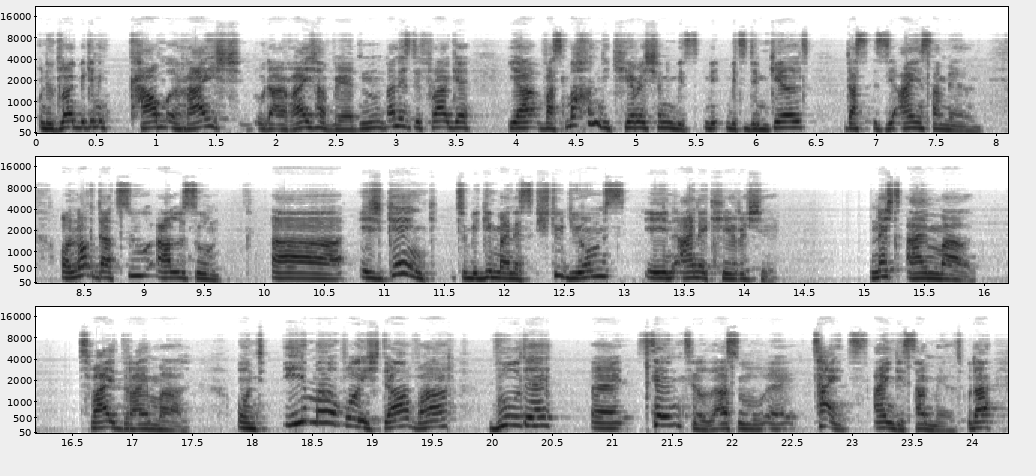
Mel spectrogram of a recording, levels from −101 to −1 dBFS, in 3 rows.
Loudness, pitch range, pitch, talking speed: -19 LUFS, 160-195 Hz, 175 Hz, 140 wpm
